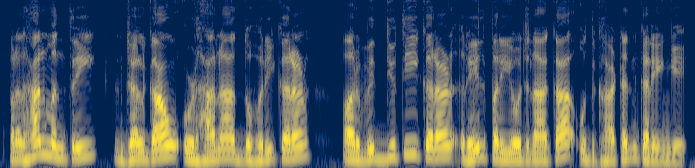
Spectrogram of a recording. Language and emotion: Hindi, neutral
